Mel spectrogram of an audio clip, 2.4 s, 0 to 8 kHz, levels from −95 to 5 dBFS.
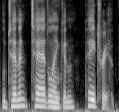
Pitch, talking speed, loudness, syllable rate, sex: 145 Hz, 100 wpm, -15 LUFS, 4.0 syllables/s, male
